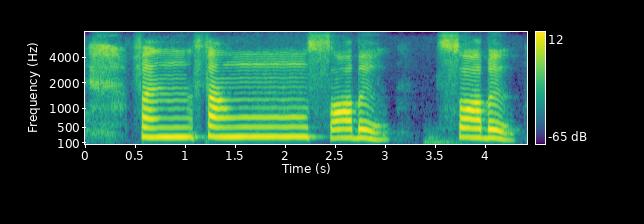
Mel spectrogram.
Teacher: اس میں پہلے شدت ہے با کے حرف میں، اس کے بعد جب اس کو چھوڑا جاتا ہے تو جھٹکے سے چھوڑا جاتا ہے اور یہ ہو جاتا ہے فن فن صوب صوب. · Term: قلقلہ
